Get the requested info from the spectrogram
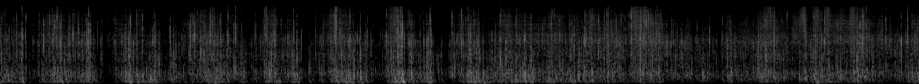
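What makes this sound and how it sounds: A thin, soft, light-colored plastic shower cap with an elastic edge, hollow and empty, is crumpled and squeezed in a bare hand. The result is a steady, dense crinkling and crackling that is bright and papery, with almost no low end and quick, dry rustles that swell and ease throughout.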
